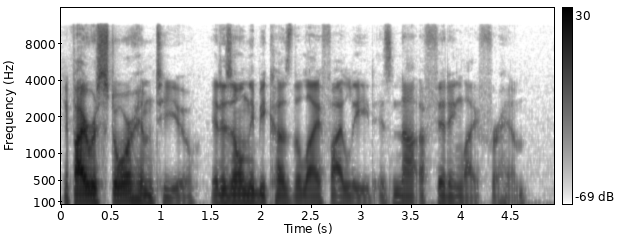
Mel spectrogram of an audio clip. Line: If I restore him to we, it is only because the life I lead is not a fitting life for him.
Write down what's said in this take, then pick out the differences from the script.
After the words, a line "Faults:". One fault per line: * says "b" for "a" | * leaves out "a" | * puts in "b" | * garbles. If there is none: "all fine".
If I restore him to you, it is only because the life I lead is not a fitting life for him.
Faults:
* says "you" for "we"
